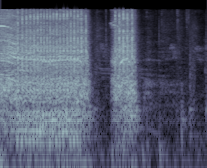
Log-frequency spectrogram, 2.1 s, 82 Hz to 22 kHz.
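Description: Milwaukee M18 cordless impact driver hammering a hex-head joist hanger screw through a steel joist hanger into the wooden ledger. It stops just under a second in, then gives one short burst a moment later.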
